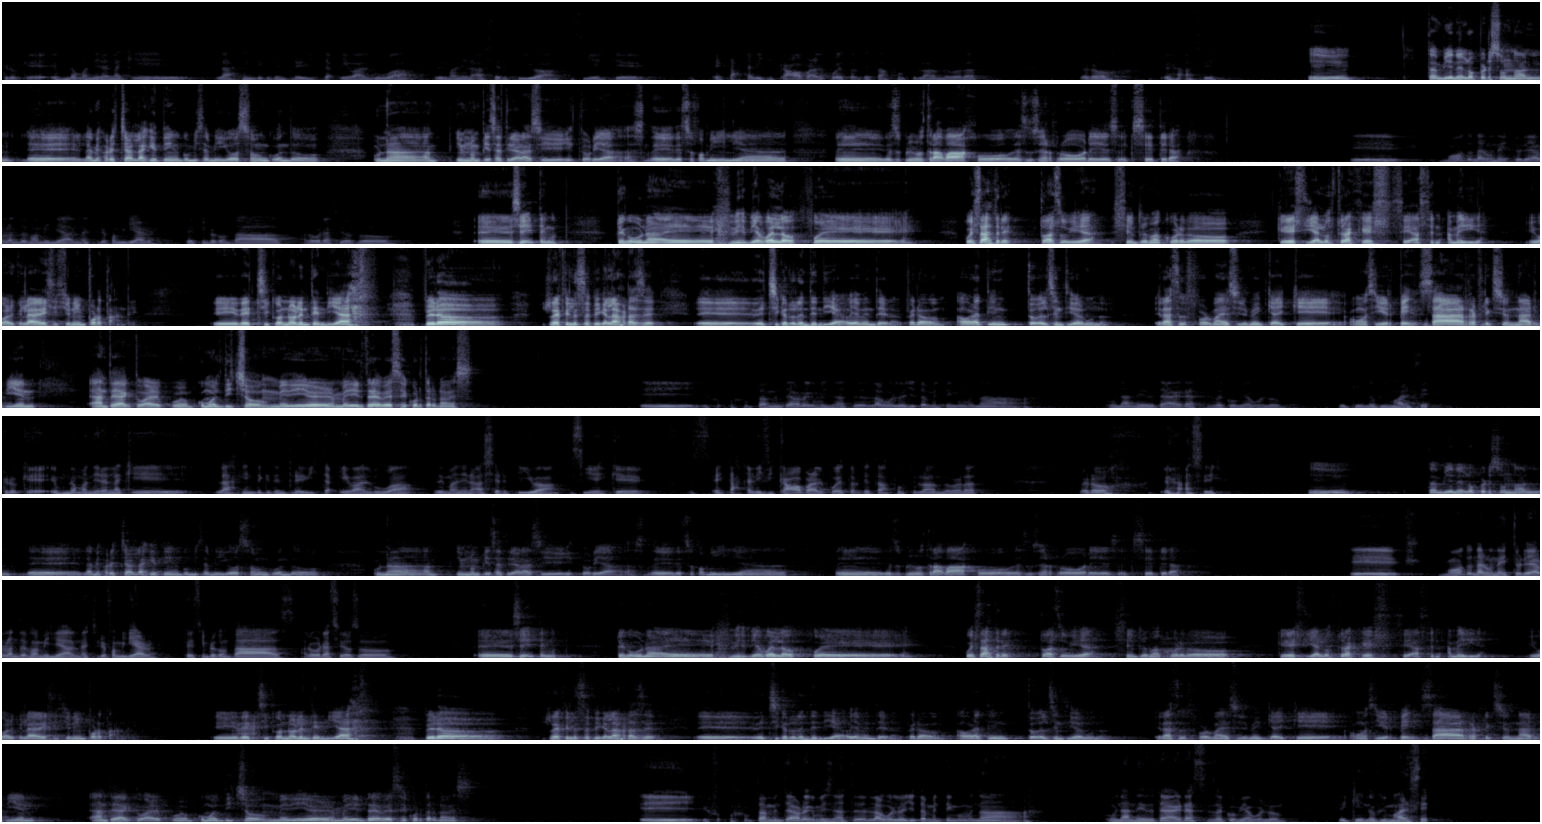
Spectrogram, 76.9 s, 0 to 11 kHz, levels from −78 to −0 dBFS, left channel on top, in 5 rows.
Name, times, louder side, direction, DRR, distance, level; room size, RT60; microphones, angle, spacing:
voice 1, 0.0-6.5 7.1-9.8 10.2-10.4 10.8-12.2 28.9-32.3 32.6-34.7 42.3-43.0 48.5-48.7 49.1-49.3 67.9-71.9 72.6-74.4 74.9-75.8, right 6 dB, 50° right, 0.3 m, -44 dB
voice 2, 13.1-13.5 14.3-23.2 23.7-27.2 35.5-36.3 36.9-39.9 40.4-43.1 43.5-45.6 46.0-47.4 48.3-57.2 57.7-61.9 62.4-66.2, left 7 dB, 50° left, 0.3 m, -30 dB
17.5 x 10.0 x 4.5 m
head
